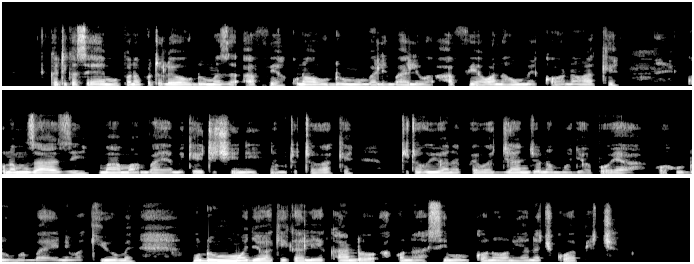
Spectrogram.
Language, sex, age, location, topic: Swahili, male, 25-35, Kisii, health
